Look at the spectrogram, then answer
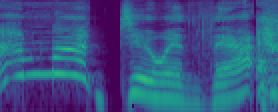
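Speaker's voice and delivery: swooping, slow way of talking. Showing how the other speaker gets imitated on stage: imitating the other speaker. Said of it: "I do you where it's like".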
